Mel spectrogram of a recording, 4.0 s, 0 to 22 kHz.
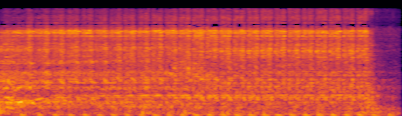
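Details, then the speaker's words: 1986 Ford F8000, sat about 8 years, choke off: quick steady cranking for almost four seconds without one firing stroke. Fuel issue suspected. "All right, let's give her a little squirt of starting fluid. See what she do. Yeah, we got a fuel issue, I reckon."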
